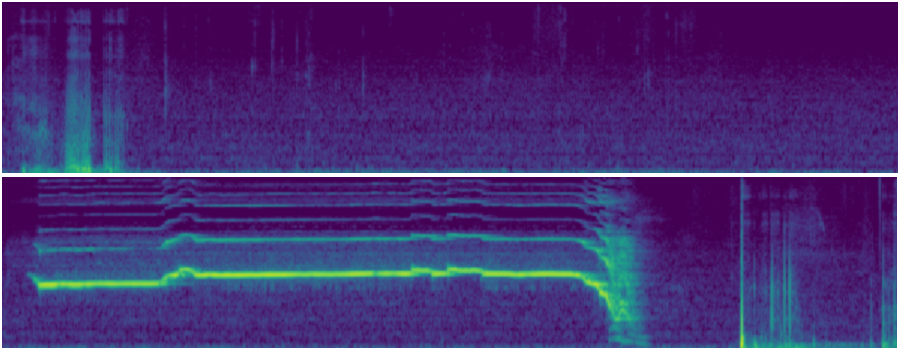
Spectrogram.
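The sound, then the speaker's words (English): A person blows a single non-aggressive elk locate bugle on a latex call: a steady, high whistling tone lasting about five seconds with a slight upward bounce made by tongue pressure, ending in a quick downward drop. Brief clicks come before and after. “So I don't know if you could catch it in that bugle there. I had a little bounce in it, mm.”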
